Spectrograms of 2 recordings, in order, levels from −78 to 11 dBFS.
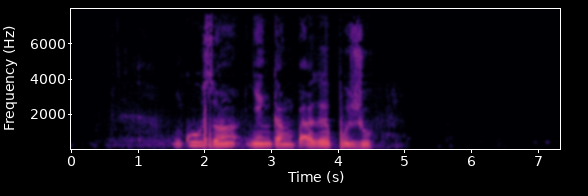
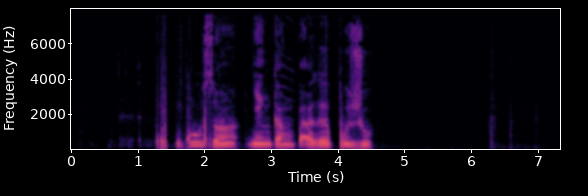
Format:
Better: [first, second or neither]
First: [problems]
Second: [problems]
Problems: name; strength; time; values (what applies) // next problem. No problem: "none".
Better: first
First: none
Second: noise reduction (neural mask model RNNoise)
